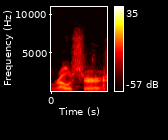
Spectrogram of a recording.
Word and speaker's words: Rosser: I don't know how to say it. Rosser. I've heard you guys say it correctly. Yeah, Rosser.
